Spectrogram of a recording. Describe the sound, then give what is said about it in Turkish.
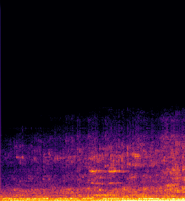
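A steady car engine rumble with a broad hiss above it, growing slightly louder and deeper over a couple of seconds, with no voices. “Ee, sen arabaya binme ya dur podcast yapıyoruz.”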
